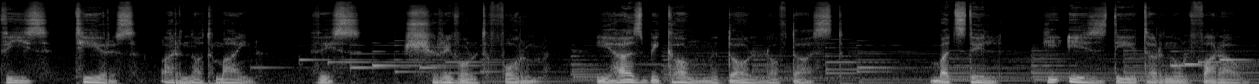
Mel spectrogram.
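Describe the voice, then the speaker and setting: A man's voice: a bass voice, over music. A man playing a solemn, mysterious servant of a death god in an audio drama, speaking formally and ominously. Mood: sorrowful solemnity. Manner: slow, ominous, formal delivery.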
